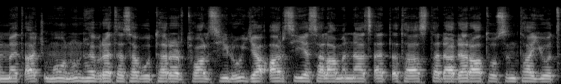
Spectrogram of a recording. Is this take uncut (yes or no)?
yes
